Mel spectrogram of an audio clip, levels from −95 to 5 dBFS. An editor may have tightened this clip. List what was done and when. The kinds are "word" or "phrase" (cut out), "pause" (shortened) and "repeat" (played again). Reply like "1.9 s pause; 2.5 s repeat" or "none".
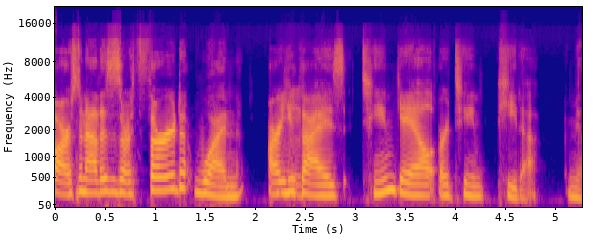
none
